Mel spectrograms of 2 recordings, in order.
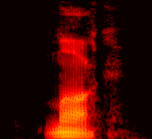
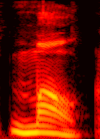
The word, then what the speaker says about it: Mauch: How do you pronounce M-A-U-C-H? – Mauch. – It's Mauch, right? – Mauch. – Yeah, Mauch. Back in Richland County, it's Mauch.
